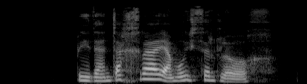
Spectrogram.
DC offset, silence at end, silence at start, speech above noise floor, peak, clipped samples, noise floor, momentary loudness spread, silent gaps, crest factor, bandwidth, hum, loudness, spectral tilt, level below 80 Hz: under 0.1%; 0.35 s; 0.75 s; 44 dB; -10 dBFS; under 0.1%; -71 dBFS; 15 LU; none; 20 dB; 16 kHz; none; -27 LUFS; -5 dB/octave; -76 dBFS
